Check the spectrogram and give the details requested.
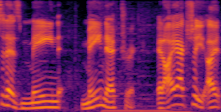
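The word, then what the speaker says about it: Manectric: he pronounced it as mainetric and I actually I like that I used to just call it manetric like monetric but mainetric makes way more sense like a main like a lion's mane cuz like it looks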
